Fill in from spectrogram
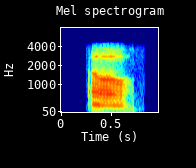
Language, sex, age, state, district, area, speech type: Manipuri, female, 60+, Manipur, Kangpokpi, urban, conversation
